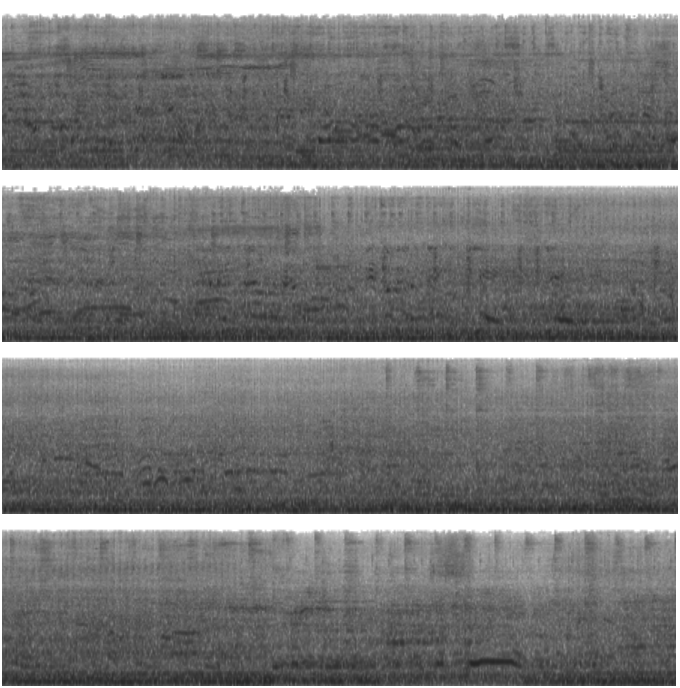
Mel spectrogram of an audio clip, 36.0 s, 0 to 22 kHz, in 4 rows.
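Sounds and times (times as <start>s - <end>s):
indistinct voices: 0.0s - 36.0s
low engine drone of vehicles: 0.0s - 36.0s.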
